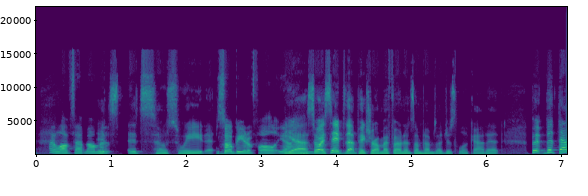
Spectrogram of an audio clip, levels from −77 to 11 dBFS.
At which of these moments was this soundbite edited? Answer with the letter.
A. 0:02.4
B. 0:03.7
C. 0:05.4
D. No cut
D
